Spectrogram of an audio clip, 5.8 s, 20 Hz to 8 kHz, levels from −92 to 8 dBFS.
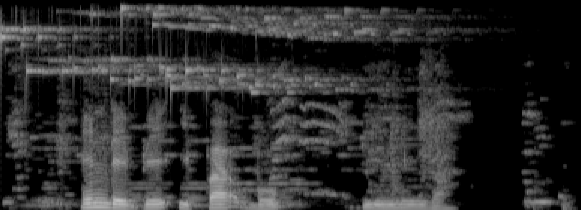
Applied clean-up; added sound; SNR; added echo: none; Chime; 8 dB; none.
